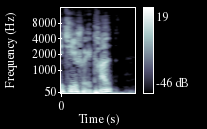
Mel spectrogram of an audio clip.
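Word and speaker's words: 积水潭: 北京有个地名叫积水滩，潭的读音是二声潭，但北京人一般都念一声滩，即积水滩，好像那地方当年是积水形成的沙滩似的。其实积水滩在元代时水面相当大，一直到它现在在北面的北师大校区都是一片汪洋。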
